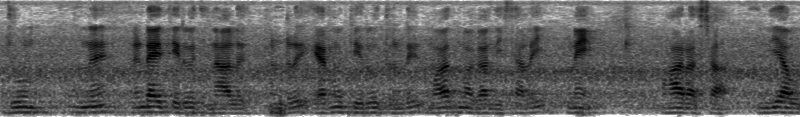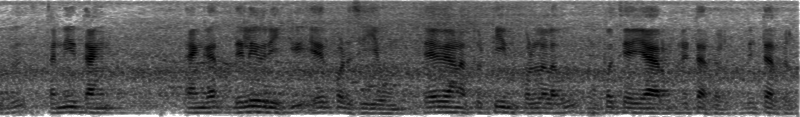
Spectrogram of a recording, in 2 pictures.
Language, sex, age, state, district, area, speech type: Tamil, male, 60+, Tamil Nadu, Madurai, rural, read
